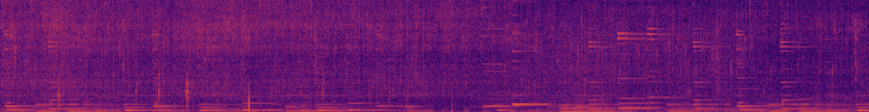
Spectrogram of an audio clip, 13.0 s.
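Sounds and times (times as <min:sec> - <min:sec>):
soft background music: 0:00.0 - 0:13.0
vegetables sizzling in a pan: 0:00.0 - 0:13.0
wooden spoon knocking a pan: 0:00.6 - 0:03.9.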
